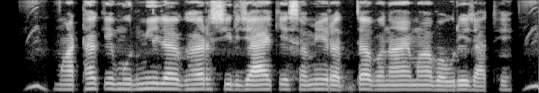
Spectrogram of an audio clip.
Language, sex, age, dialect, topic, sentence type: Chhattisgarhi, male, 25-30, Western/Budati/Khatahi, agriculture, statement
